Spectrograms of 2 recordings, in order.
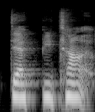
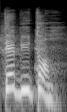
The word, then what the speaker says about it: debutante: I feel like I should be saying it like more French and like cut off a letter or something. Débutant. A débutant ball. You can call it a debutante if you want.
